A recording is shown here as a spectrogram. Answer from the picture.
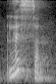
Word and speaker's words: listen: listen listen listen، لننظر جيدا إلى الكلمة. listen مع أنه توجد حرف تي، ولكن في اللغة الإنجليزية من القواعد لا تنطق تي.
